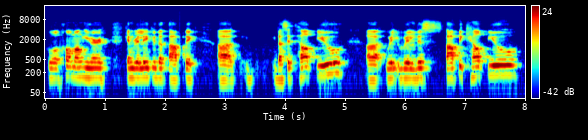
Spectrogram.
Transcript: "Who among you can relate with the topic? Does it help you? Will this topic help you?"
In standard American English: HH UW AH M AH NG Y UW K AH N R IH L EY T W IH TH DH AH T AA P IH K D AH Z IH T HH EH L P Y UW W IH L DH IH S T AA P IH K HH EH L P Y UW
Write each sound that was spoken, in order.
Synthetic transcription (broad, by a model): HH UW AH M AH NG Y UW K AH N R IH L EY T W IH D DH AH T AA P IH K D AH S IH T HH EH L P Y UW W IH L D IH S T AA P IH K HH EH L P Y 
